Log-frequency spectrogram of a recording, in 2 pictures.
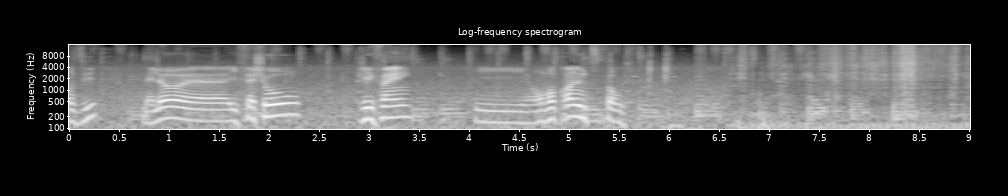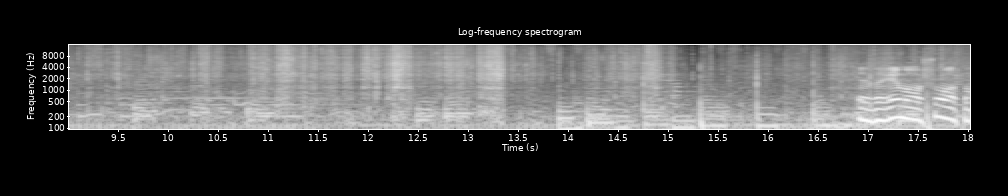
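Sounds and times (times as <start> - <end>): background music: 0.0 - 18.0
paper bag crinkling: 6.6 - 18.0.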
